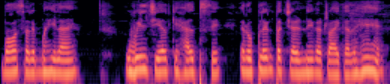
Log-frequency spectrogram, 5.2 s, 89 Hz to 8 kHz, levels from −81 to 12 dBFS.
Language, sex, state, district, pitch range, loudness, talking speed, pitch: Hindi, male, Uttar Pradesh, Lucknow, 165-180 Hz, -14 LUFS, 170 wpm, 170 Hz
